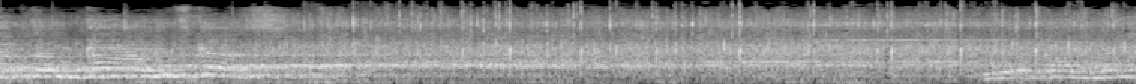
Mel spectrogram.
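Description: Crowd applause for the captain, Karel Hoefkens, at a football club, sustained loud clapping with some cheering, while voices talk over it.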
